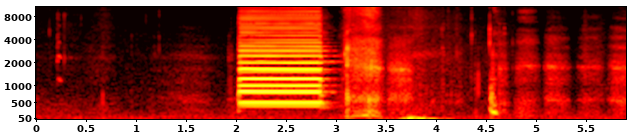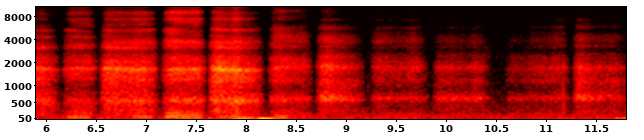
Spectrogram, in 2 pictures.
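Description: A car horn honks once, a single held blast just under a second long, about two seconds in. After it comes a run of soft, uneven short sounds.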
